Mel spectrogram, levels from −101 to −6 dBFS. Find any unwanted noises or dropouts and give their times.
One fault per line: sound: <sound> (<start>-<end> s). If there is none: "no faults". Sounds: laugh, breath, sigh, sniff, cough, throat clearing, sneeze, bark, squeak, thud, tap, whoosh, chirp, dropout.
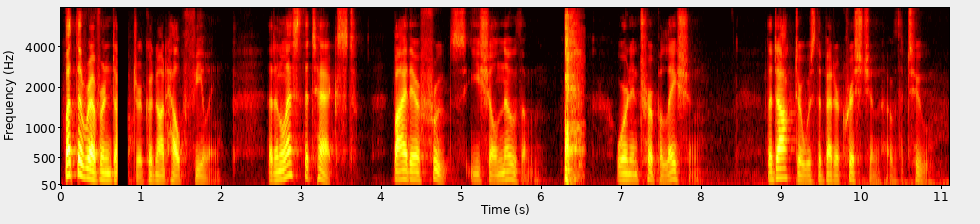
sound: dropout (0.7-0.8 s)
sound: cough (6.3-6.6 s)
